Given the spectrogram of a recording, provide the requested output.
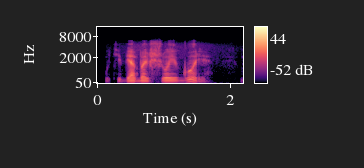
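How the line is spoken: Gentle remark. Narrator (Russian): мягко заметил он

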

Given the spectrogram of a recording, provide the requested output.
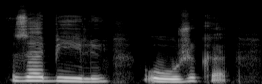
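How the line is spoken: Sad statement. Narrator (Russian): печально констатировала моя спутница

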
